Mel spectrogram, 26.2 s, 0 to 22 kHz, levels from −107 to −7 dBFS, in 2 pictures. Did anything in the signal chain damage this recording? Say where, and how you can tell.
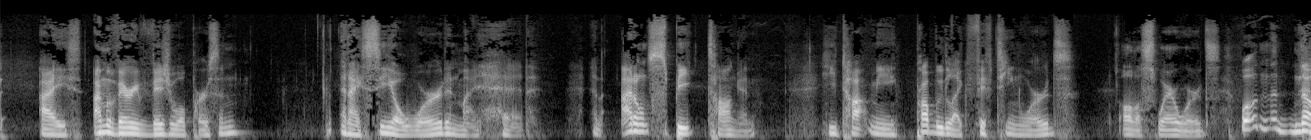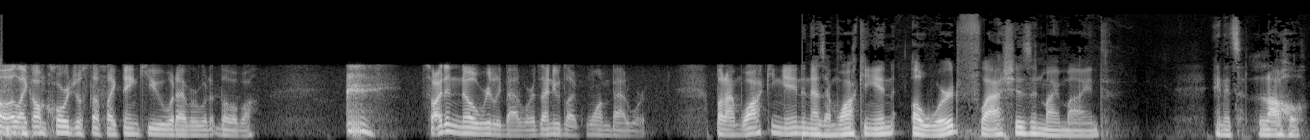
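Yes. From 13.12 to 21.13 s the speech goes dull, slightly quieter, cut above 3.8 kHz with faint new background noise: likely input switched to a poorer device.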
